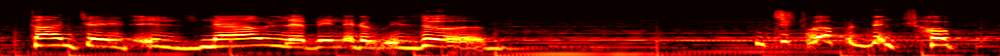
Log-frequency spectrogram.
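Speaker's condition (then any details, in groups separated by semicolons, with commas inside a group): Cerebral palsy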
